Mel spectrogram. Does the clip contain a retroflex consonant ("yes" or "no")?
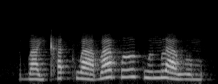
no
